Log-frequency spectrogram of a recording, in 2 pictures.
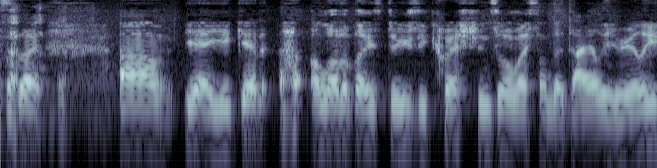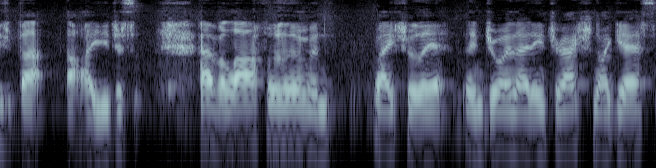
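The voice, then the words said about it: Australian accent. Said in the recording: “I'm probably the first Australian they've met ... people keep saying that I haven't caught an American accent yet”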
